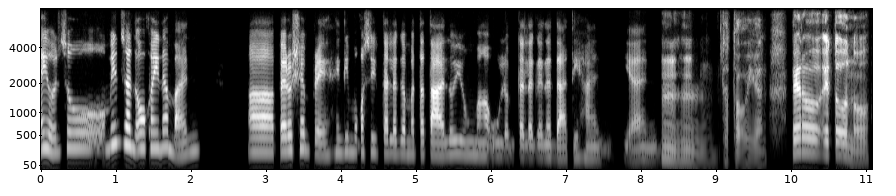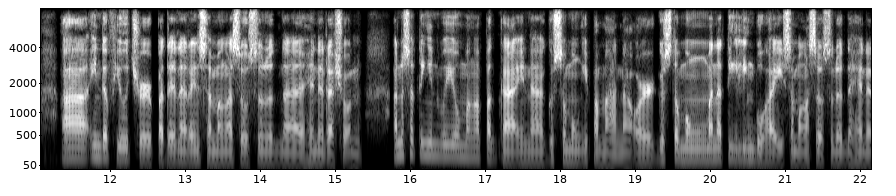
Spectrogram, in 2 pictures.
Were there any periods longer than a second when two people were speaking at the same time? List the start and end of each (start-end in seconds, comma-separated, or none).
none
